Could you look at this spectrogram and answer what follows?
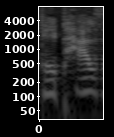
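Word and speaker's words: PayPal: پیپال فکر کنم تلفظ درست تریه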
